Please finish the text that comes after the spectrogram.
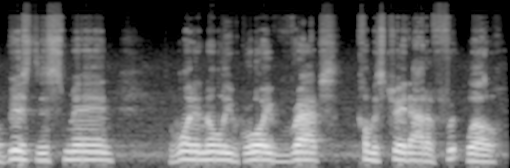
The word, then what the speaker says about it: Rapx: So we have none other than Roy Raps. The X is silent.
